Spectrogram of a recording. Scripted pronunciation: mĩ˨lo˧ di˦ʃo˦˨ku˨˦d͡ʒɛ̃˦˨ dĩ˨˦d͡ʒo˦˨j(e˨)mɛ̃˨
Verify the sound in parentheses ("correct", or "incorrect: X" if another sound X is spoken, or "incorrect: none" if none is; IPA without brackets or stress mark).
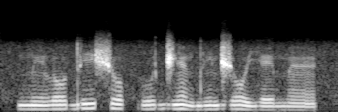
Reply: correct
